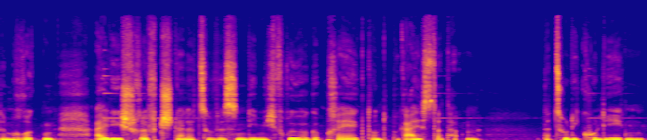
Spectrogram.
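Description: An actor playing a reflective, ashamed narrator confiding a memoir in a measured literary radio monologue. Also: medium pitch, creaky, husky, heavily acted.

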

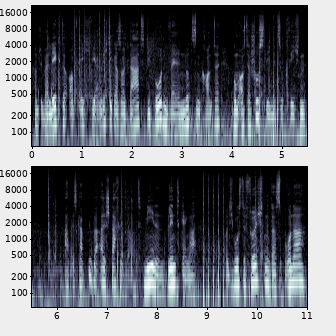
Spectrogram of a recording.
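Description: An actor playing a shaken military prosecutor who recounts an ordeal in a war zone, in a radio drama with music or battle noise behind him. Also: male voice, medium pitch, lightly acted. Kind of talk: German radio drama, first-person narration and dialogue.

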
